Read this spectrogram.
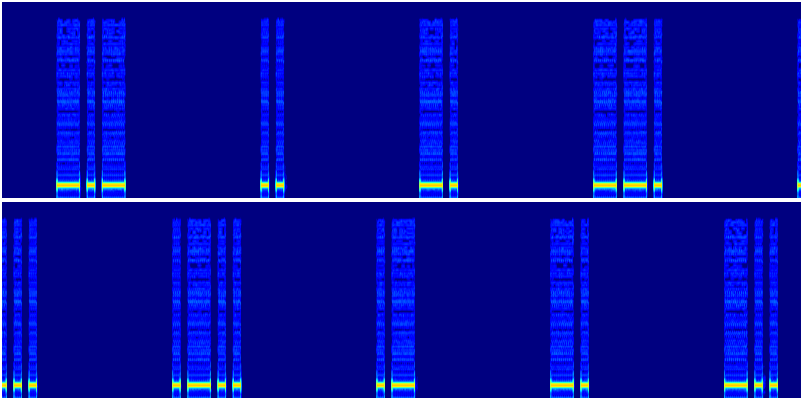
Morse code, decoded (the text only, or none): KINGSLAND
